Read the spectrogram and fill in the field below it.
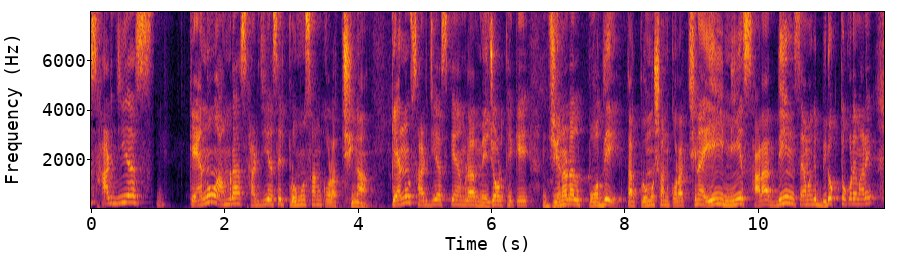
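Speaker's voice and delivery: ordinary talk, nothing marked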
